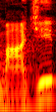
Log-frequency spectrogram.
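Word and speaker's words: Maggi: Baltazar Mádži, pokud se nepletu, tak eh, s touto výslovností, tak eh, zkrátka Italové uprostřed čumaské přírody chtěli postavit to, co je v Itálii.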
